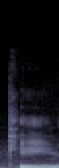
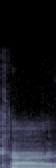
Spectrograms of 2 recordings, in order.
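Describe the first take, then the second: First: The name rhymes with 'see'. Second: The name rhymes with 'eye'. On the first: "pronouncing it Key" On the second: "when I read Kai"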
